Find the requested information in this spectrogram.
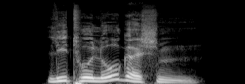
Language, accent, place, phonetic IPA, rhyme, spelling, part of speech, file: German, Germany, Berlin, [litoˈloːɡɪʃm̩], -oːɡɪʃm̩, lithologischem, adjective, De-lithologischem.ogg
- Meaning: strong dative masculine/neuter singular of lithologisch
